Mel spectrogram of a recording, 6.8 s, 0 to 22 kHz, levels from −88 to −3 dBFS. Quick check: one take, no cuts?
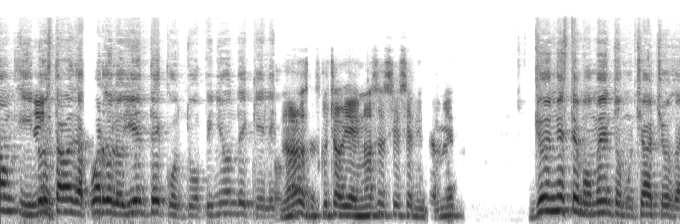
no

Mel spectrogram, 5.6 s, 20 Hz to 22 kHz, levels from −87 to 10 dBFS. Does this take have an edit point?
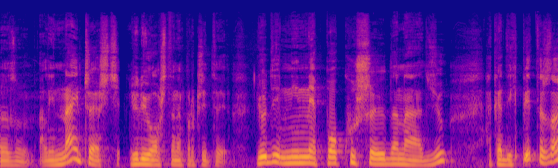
yes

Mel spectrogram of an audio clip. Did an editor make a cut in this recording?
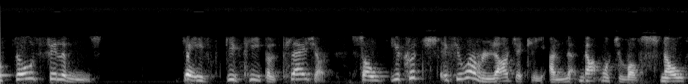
no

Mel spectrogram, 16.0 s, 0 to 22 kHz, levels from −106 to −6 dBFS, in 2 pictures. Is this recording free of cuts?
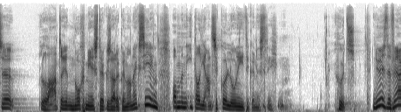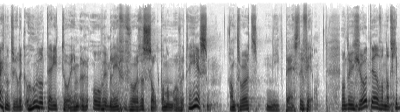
no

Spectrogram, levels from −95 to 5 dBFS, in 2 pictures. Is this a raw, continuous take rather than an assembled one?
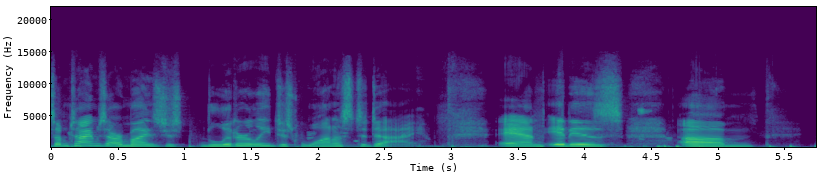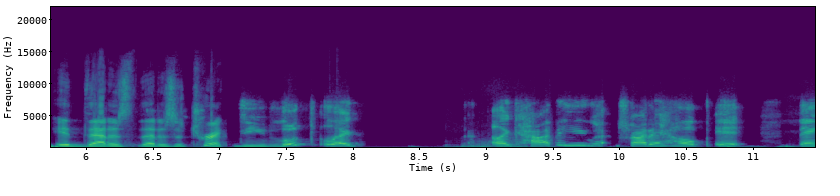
no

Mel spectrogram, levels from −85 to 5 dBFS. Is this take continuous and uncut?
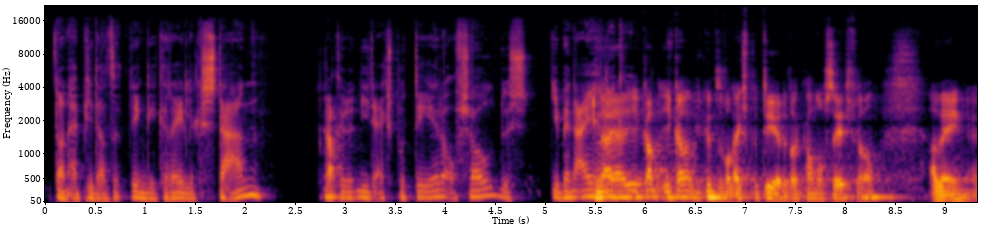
no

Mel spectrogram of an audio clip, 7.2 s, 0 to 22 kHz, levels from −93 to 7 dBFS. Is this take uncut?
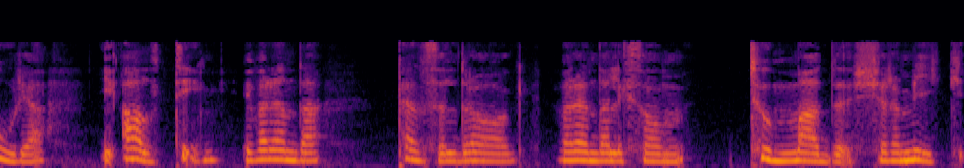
no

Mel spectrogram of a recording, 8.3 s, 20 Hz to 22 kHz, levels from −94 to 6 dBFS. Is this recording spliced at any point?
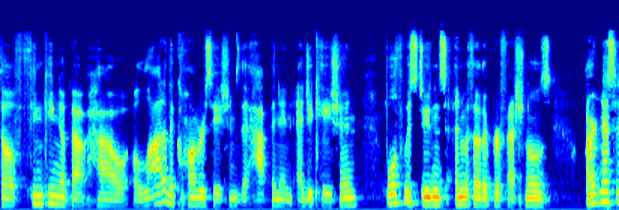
no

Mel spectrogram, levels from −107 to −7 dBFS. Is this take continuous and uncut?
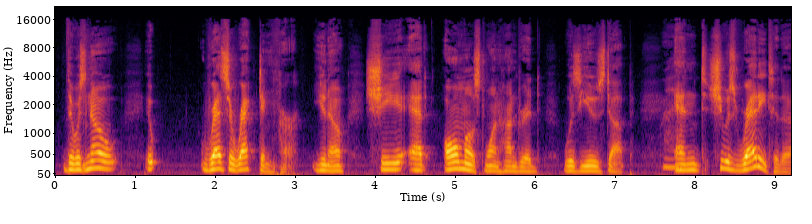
yes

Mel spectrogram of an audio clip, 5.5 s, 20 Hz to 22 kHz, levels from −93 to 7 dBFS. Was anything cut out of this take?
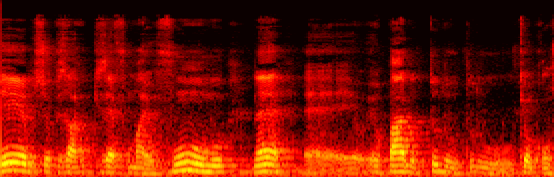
yes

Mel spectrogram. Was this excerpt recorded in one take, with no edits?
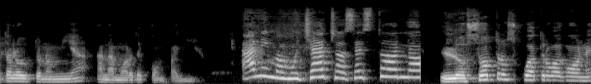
no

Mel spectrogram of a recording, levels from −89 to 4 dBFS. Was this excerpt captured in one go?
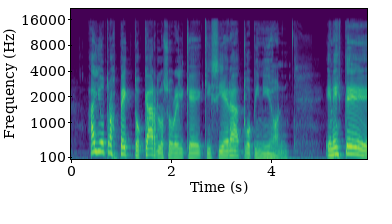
yes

